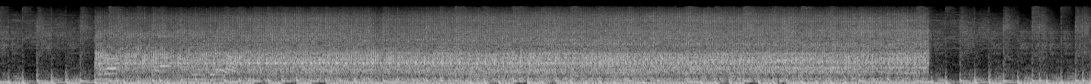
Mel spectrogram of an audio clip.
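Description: Rock music plays throughout. From about a second in until shortly before the end, a loud steady engine noise with a constant whine sits over the music, starting and stopping abruptly.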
